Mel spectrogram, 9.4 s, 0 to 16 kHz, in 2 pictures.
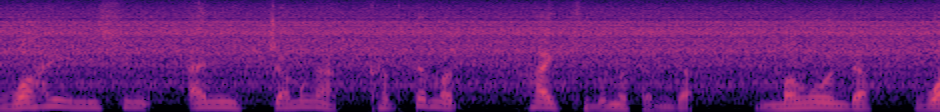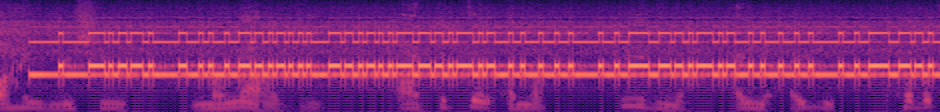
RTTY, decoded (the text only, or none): CQ DX DE EB1QT EB1QT …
